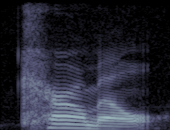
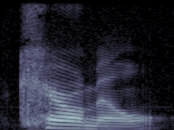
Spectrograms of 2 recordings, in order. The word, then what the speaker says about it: caramel: 그 다음에 세 번째 이것도 caramel. caramel. 한 번 더. caramel. 어렵죠? 자, 처음부터 다시 할게요. vanilla, hazelnut, caramel. 이렇게 발음을 하셔야 되고 알아들을 수도 있어야 됩니다.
